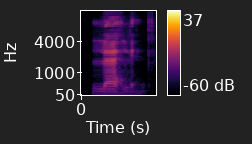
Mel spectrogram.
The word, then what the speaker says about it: Lehrling: Lehrling. You don't really have to pronounce the H.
